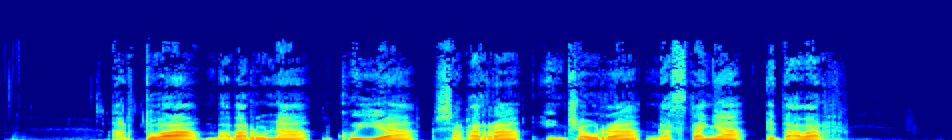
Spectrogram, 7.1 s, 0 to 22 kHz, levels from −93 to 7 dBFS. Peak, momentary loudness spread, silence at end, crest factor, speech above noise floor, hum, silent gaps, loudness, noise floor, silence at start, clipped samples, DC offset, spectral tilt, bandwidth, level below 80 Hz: -4 dBFS; 12 LU; 0.85 s; 18 dB; 59 dB; none; none; -20 LUFS; -79 dBFS; 0.85 s; under 0.1%; under 0.1%; -7.5 dB/octave; 15 kHz; -54 dBFS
